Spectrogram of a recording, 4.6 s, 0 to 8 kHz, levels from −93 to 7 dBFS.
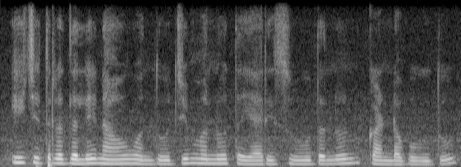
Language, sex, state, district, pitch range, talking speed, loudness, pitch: Kannada, female, Karnataka, Bidar, 175-205 Hz, 105 wpm, -18 LUFS, 195 Hz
